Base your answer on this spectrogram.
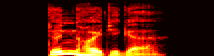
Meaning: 1. comparative degree of dünnhäutig 2. inflection of dünnhäutig: strong/mixed nominative masculine singular 3. inflection of dünnhäutig: strong genitive/dative feminine singular
- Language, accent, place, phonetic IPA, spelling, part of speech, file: German, Germany, Berlin, [ˈdʏnˌhɔɪ̯tɪɡɐ], dünnhäutiger, adjective, De-dünnhäutiger.ogg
